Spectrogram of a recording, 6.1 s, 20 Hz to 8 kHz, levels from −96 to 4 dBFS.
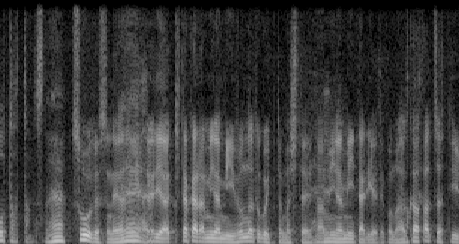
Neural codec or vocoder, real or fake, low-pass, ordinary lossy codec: codec, 16 kHz, 0.8 kbps, ZipCodec; fake; none; none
